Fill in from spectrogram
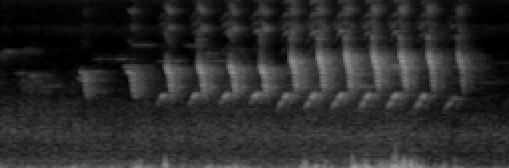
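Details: Sunrise birdsong in Dallas, Texas: a long series of loud, sharp downslurred chirps, roughly four per second, with a faint high whistle at the start and low rumbling noise beneath.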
